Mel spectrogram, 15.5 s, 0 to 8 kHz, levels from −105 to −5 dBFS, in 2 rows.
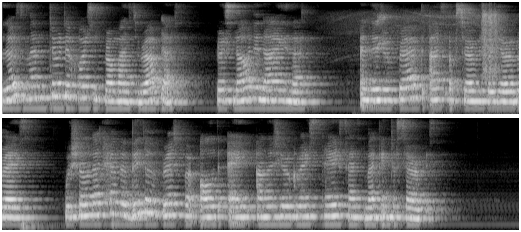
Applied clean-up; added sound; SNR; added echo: none; Drill; 20 dB; reverberation time 0.8 s.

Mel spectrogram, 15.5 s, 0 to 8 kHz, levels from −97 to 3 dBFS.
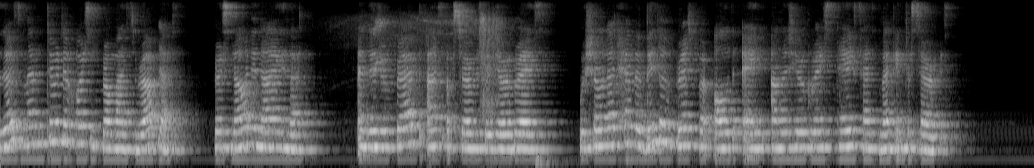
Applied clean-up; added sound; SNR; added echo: neural separator model SepFormer DNS4.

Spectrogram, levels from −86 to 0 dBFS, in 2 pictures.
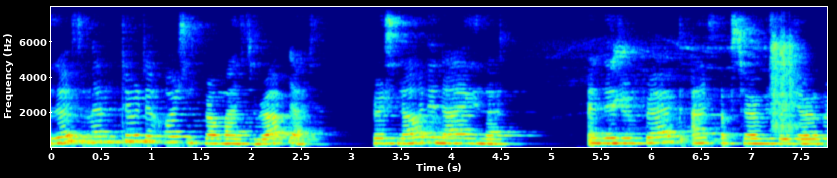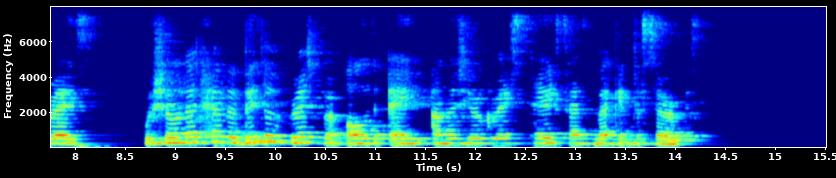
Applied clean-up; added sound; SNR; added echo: classical method WPE with log-MMSE.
